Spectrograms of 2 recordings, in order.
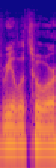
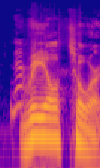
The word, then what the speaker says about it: realtor: want to say it it's not real tur no it is real T I'm sorry not real no it is real Tor two syllables realtor realtor not realtor that's what yes yeah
